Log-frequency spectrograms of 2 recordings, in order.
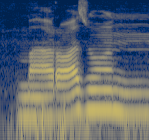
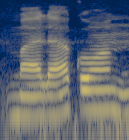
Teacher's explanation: مرا نہیں پڑھ رہے را کو پر پڑھیں گے اور موٹا کر کے پڑھیں گے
